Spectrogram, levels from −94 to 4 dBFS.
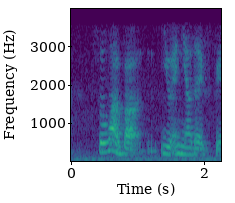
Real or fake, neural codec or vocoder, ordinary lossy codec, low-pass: real; none; none; 3.6 kHz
